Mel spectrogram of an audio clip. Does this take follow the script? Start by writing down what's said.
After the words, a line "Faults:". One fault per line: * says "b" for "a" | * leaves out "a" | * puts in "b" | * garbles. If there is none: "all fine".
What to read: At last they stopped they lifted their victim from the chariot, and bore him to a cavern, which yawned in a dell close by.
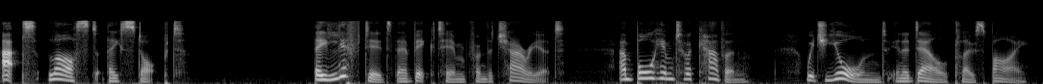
At last they stopped they lifted their victim from the chariot, and bore him to a cavern, which yawned in a dell close by.
Faults:
all fine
